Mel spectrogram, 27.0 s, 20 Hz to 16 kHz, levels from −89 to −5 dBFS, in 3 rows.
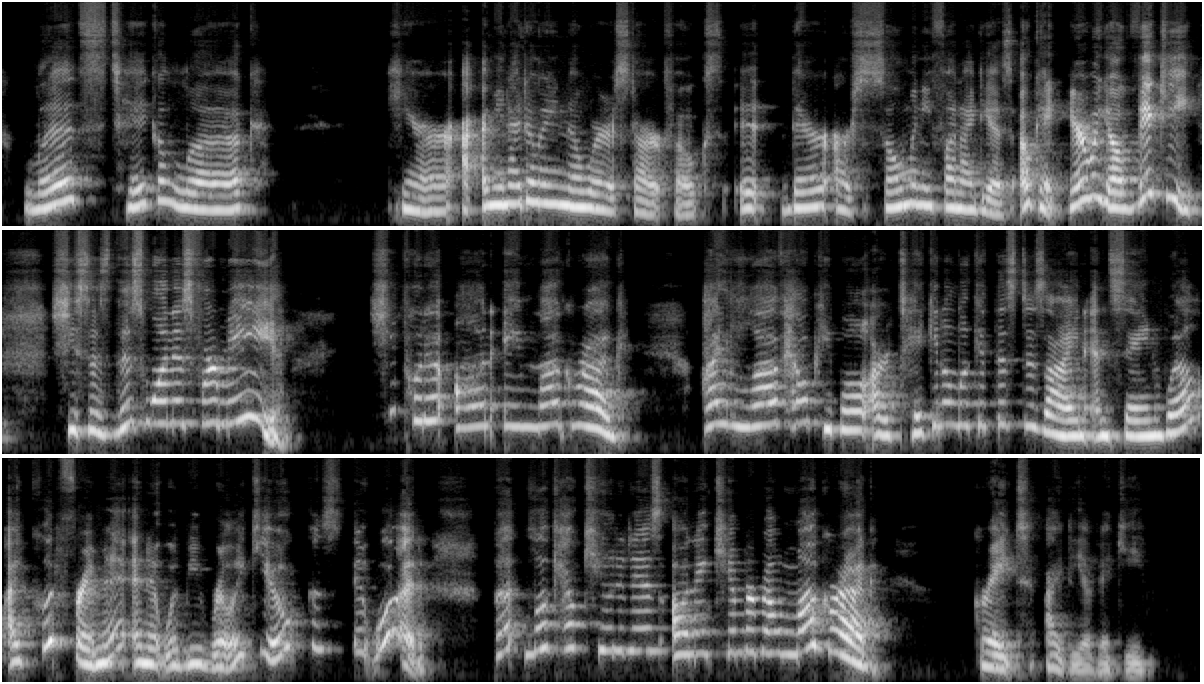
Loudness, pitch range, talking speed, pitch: -21 LUFS, 230-380 Hz, 180 wpm, 280 Hz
